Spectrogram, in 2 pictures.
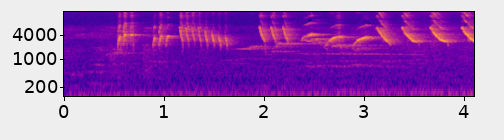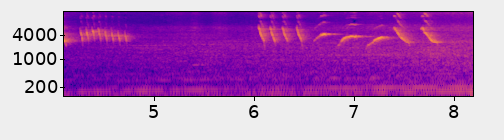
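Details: Long-tailed shrike singing a varied phrase of rapid chirps and quick whistled sweeps, with a pause of about a second before a final burst of chirping notes.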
